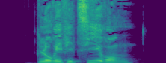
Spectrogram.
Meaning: glorification
- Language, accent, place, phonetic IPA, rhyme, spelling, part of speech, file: German, Germany, Berlin, [ɡloʁifiˈt͡siːʁʊŋ], -iːʁʊŋ, Glorifizierung, noun, De-Glorifizierung.ogg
